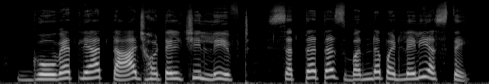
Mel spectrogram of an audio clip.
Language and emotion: Marathi, disgusted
